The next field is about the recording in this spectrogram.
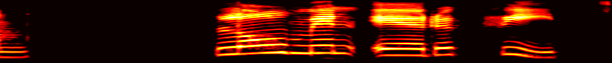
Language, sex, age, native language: Icelandic, female, 9, Icelandic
